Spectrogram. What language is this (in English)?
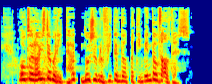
Catalan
